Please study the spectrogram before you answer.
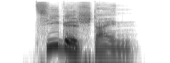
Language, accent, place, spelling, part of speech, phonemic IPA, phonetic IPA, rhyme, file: German, Germany, Berlin, Ziegelstein, noun, /ˈt͡siːɡəlˌʃtaɪ̯n/, [ˈt͡siːɡl̩ˌʃtaɪ̯n], -aɪ̯n, De-Ziegelstein.ogg
- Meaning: 1. a brick used in masonry 2. one of the lawbooks published with red covers by the C. H. Beck publisher and admitted for examinations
